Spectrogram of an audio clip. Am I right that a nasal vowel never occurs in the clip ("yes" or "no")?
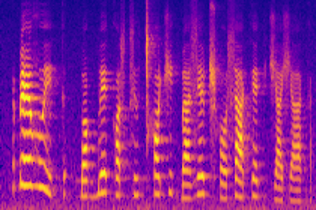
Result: yes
